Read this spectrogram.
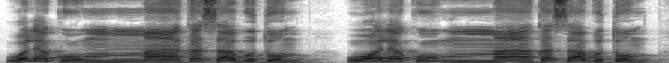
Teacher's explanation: کاف کو میم کے ساتھ ملائیں گے اور غنہ کریں گے، ٹھیک ہے. میم پر دوسری میم پر جو ہے شد آیا ہے.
